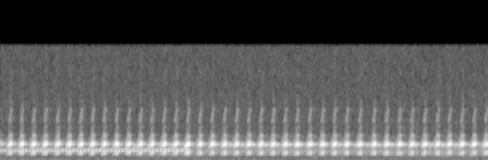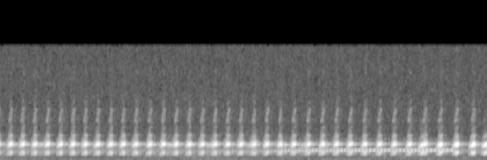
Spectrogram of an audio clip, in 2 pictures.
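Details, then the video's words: Tree frogs singing in a pond on an April night in north-east Italy, fast rattling croaks pulsing several times a second without pause, with a steady high trill of mole crickets running beneath at the start and end. "relaxing singing tree frogs in pond"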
